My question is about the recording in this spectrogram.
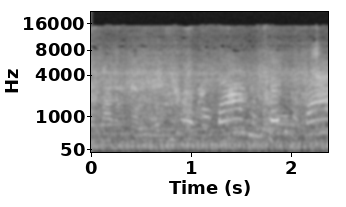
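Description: People talking over the steady low rumble of a motorbike engine running close by.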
